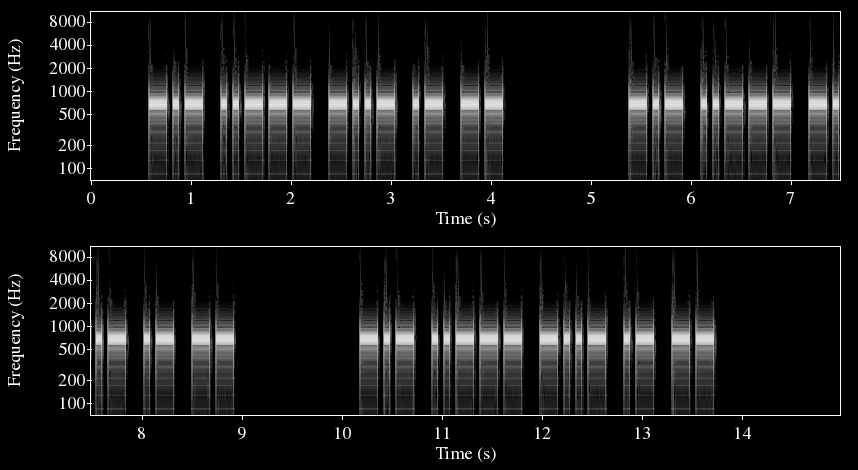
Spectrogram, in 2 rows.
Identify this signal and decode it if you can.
Morse code, heard as a keyed tone, about 21 wpm, 700 Hz. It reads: K2XAM K2XAM K2XAM
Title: USA Call Signs - 5 Characters - Repeated 3x - 20wpm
